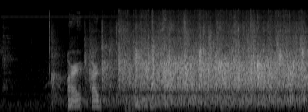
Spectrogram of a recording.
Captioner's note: audience clapping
